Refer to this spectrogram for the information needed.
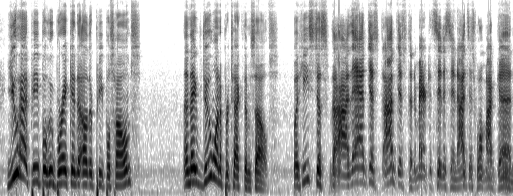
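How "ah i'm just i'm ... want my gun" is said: derisive, sneering put-on caricature voice. Retelling how another speaker mocked American gun owners: mocking imitation of a gun owner. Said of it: "So he is mocking Americans".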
